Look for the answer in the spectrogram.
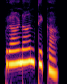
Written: ಪರನಿಂದಕ

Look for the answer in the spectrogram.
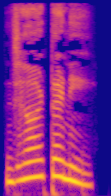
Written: ಝಟ್ಟನೆ

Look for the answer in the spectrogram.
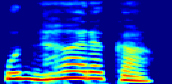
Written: ಉದ್ಧಾರಕ

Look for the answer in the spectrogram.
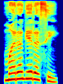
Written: ಮರಗೆರಸಿ

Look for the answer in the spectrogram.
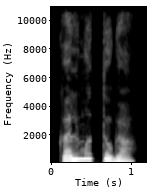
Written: ಕಲ್ಮುತ್ತುಗ

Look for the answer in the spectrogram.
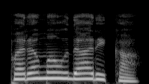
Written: ಪರಮೌದಾರಿಕ

